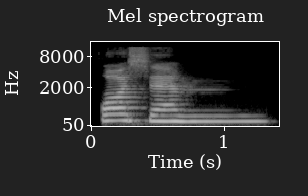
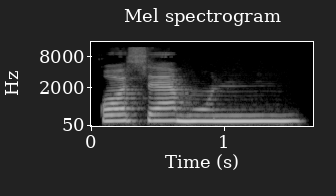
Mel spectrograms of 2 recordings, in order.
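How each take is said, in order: First: The word ends on a bare m sound. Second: The word ends with a nasal -un ending. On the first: The reader stops on this word. "You will give sukoon at the end" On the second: The reading continues without stopping. "Give tawassut because you are pronouncing tanween"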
